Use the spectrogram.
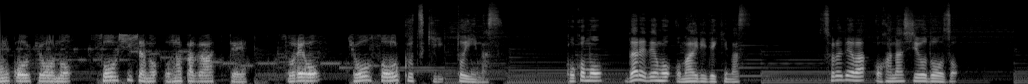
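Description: For the first 4.0 s the audio sounds dull and boxy, with nothing above about 4.1 kHz and a smeared, watery texture from heavy codec artefacts. At 4.0 s the treble and clarity return abruptly, with no gap or dropout at the switch. This is an adaptive stream starting at a low bitrate: the player opened on a cheap rendition, which points to Opus at around 8 kbit/s, then stepped up to one nearer 64 kbit/s once it had measured the connection.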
